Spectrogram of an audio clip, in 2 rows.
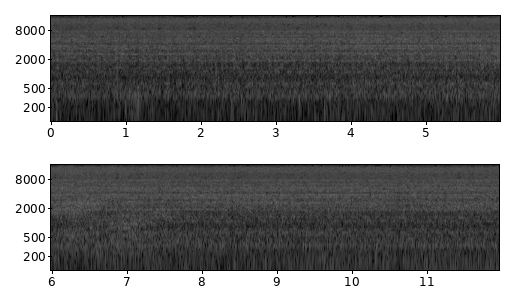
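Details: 2006 Chevy Silverado LBZ Duramax diesel with DSP5 switch and tune, original 3.5-in exhaust before 5-in swap, cold start after sitting overnight in the 20s °F (upper 50s now): catches and settles into steady idle, low rumble, light clatter, no misses; normal cold start.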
